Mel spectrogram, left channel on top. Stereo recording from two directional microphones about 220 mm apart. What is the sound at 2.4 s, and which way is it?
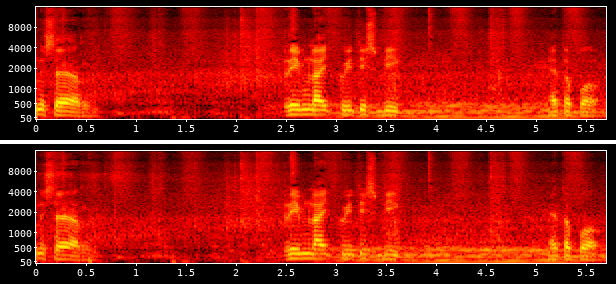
Speech, 15° left (ahead or behind).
